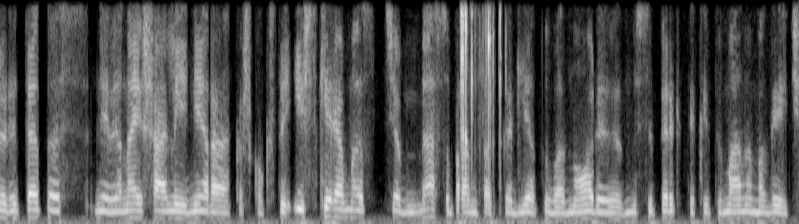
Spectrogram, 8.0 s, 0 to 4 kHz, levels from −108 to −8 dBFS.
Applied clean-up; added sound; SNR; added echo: neural diffusion model UNIVERSE++.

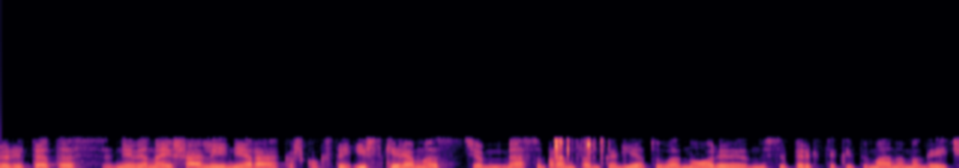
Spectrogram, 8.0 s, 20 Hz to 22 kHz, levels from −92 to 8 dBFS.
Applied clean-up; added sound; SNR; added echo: neural mask model Resemble Enhance denoiser.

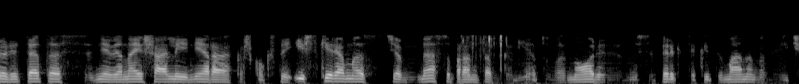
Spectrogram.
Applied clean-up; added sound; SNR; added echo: neural separator model SepFormer WHAM!.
